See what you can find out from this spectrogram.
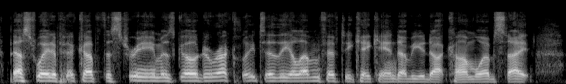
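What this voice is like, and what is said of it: Worn-out, strained voice. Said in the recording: “I'm not as bad as I sound. I just wore out my voice.”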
